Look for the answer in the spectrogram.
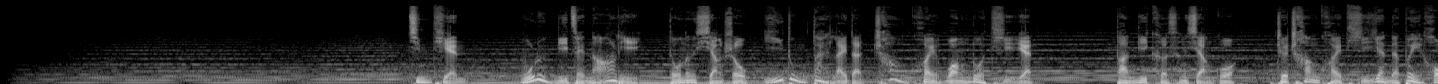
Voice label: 男 专题 最美移动工匠 人物, 国语男声配音

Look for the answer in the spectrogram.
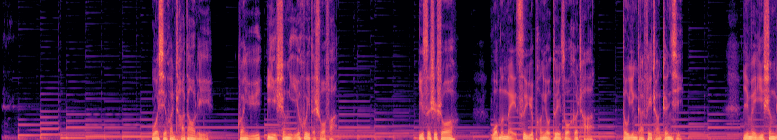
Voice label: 男, 文学, 自然, 走心; 林清玄; 一生一会

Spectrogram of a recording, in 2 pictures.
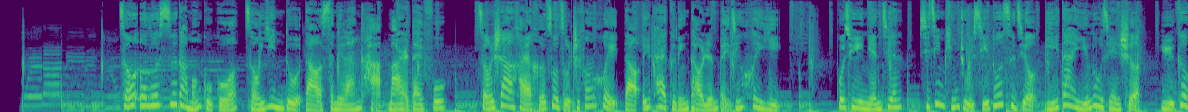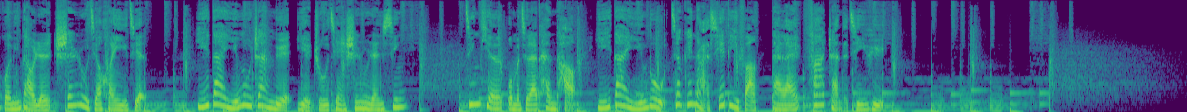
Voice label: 女19 专题 自然优雅 导游感, 国语女声配音; 一带一路建设

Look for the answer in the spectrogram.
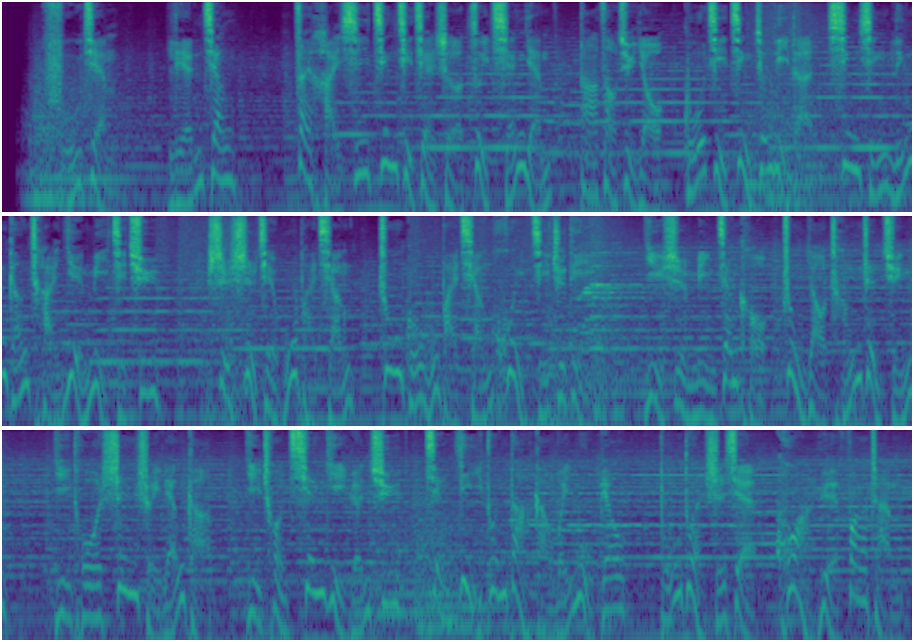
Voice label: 男 地区宣传 招商片录音; 可门经济开发区

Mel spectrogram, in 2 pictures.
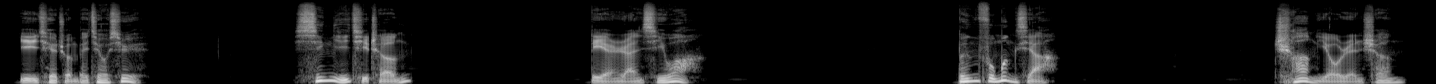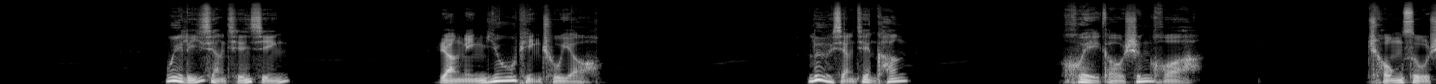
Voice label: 大牌广告; 优乐汇

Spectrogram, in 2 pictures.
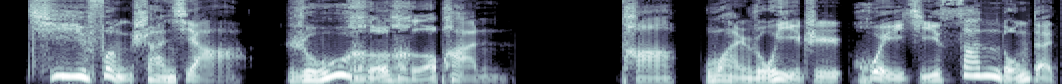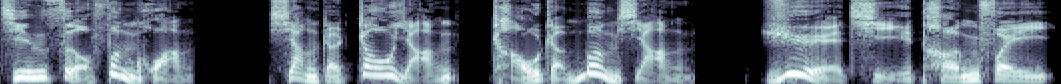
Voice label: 男-企业-小额贷款公司, 配音案例; 栖凤

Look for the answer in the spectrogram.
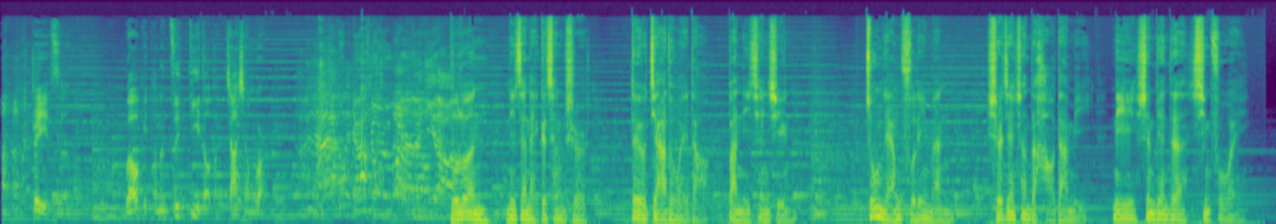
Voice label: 英男; 家乡的味道

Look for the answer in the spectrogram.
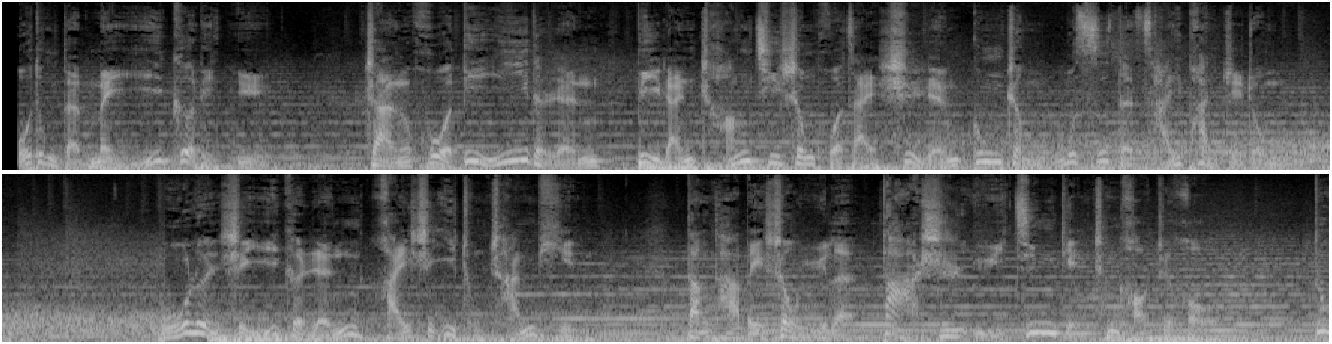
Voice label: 男 企业 企业宣传简介, 大气抒情; 中至信企业宣传简介

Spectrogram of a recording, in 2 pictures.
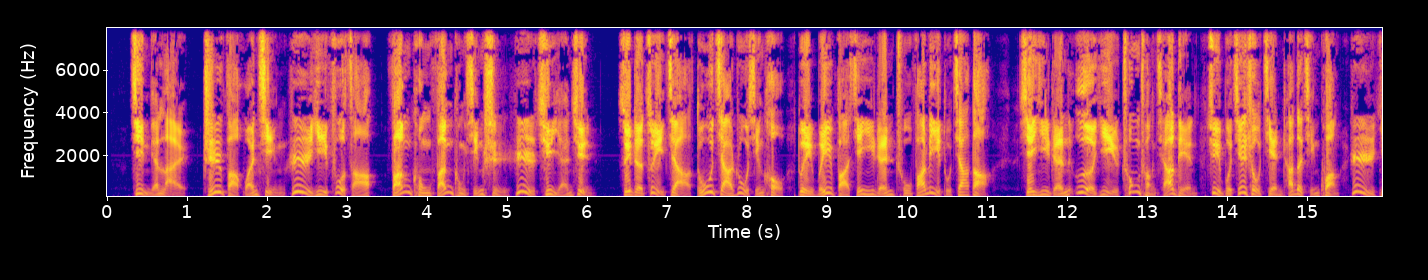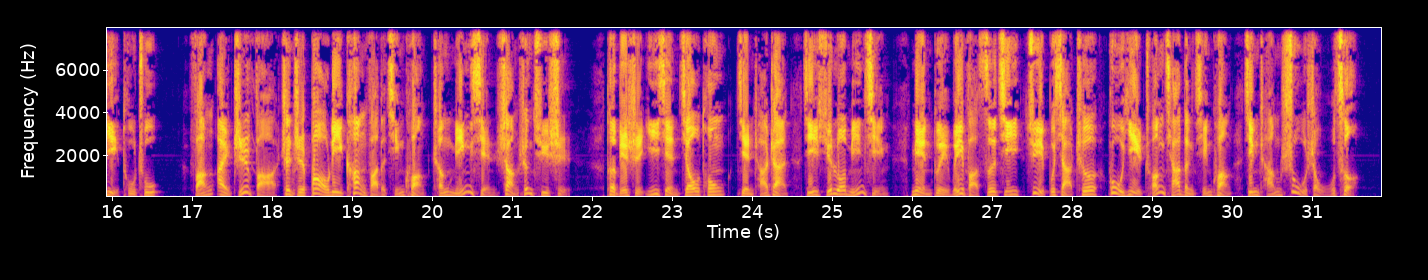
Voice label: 男 产品介绍; 车辆风挡遮挡器

